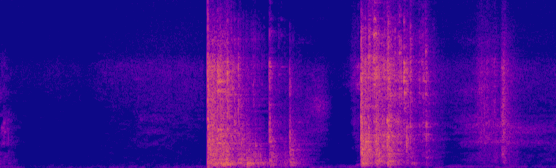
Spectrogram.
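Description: Clatter of metal scrap parts being handled and knocked together, in three bursts: a loud one about a second and a half in, then two shorter ones.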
